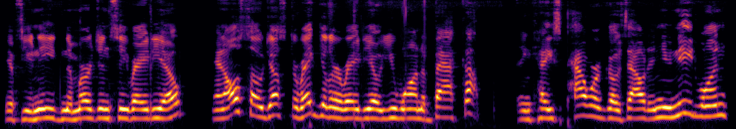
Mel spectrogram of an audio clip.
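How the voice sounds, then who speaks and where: Higher-pitched man reviewing a product. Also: moderate pace. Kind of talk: informal product review walkthrough.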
